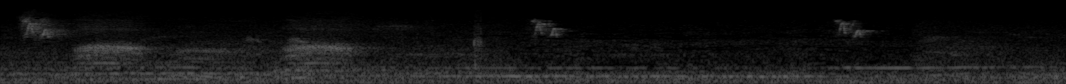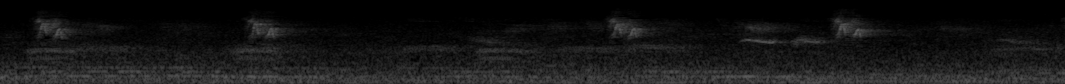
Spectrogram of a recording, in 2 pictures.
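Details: Sparrow in Bangladesh giving short, sharp chirps, single and paired, scattered irregularly over steady outdoor background noise.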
